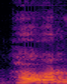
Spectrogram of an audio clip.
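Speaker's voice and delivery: हावर starting on a loud, sounded H; wrong H sound. Shown as a demonstration. Teacher rejecting the slip, हावर with H voiced, loud. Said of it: "एच नहीं बोलता".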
